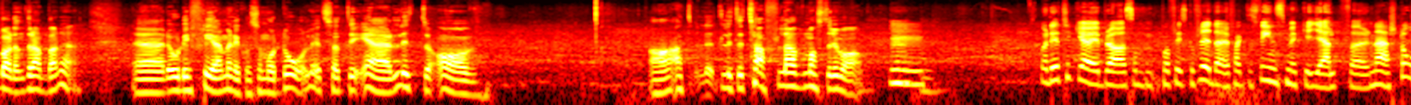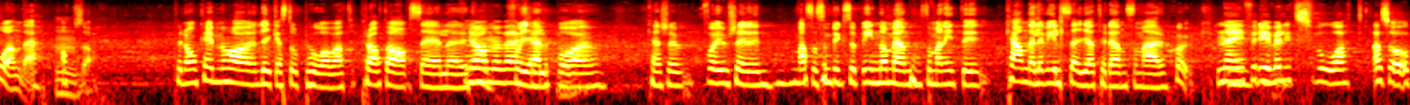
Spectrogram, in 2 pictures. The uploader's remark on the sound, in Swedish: Det här är en livepodd som vi gjorde den 26/11 under "Allt för hälsan". Tack till er som kom och lyssnade.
